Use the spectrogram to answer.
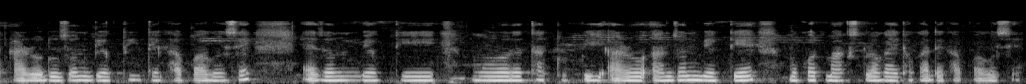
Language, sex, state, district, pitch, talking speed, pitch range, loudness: Assamese, female, Assam, Sonitpur, 185 Hz, 125 wpm, 175-190 Hz, -16 LUFS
